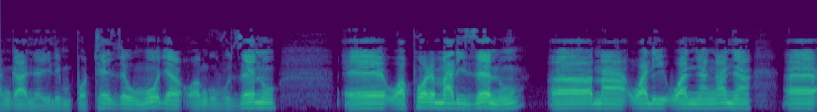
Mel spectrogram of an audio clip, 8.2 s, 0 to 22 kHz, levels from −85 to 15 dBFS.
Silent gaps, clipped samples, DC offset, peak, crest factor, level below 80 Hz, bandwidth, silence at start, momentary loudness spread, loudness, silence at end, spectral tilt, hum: none; under 0.1%; under 0.1%; -6 dBFS; 20 dB; -68 dBFS; 8.4 kHz; 0 s; 14 LU; -25 LUFS; 0 s; -4.5 dB/octave; none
